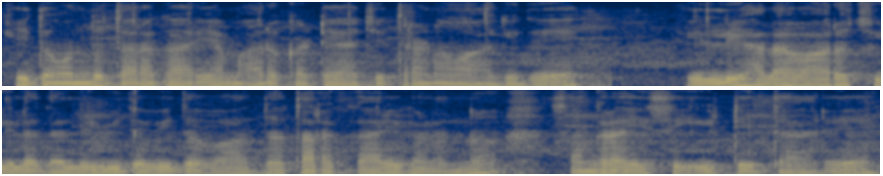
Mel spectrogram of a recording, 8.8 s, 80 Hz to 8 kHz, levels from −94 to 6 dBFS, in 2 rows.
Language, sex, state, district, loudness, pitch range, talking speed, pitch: Kannada, male, Karnataka, Shimoga, -29 LUFS, 105-110 Hz, 90 wpm, 110 Hz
